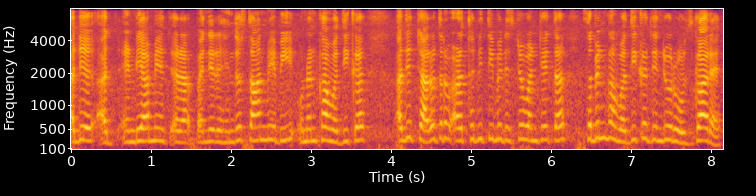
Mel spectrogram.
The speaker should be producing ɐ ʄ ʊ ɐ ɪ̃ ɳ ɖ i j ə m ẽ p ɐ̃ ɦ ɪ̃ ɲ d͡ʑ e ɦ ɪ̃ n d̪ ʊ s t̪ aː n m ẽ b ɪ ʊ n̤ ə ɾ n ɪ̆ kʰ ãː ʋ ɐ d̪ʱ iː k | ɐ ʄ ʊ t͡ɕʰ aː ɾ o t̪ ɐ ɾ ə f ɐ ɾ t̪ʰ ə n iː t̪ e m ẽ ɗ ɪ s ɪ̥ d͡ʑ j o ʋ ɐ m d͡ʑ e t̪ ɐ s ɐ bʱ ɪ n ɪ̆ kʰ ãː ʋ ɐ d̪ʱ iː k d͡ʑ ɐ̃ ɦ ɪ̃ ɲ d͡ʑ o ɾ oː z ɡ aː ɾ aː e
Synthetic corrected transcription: ɐ ʄ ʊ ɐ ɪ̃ ɳ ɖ i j a m ẽ p ɐ̃ ɦ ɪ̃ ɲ d͡ʑ e ɦ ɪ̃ n d̪ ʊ s t̪ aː n m ẽ b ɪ ʊ n̤ ə n ɪ̆ kʰ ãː ʋ ɐ d̪ʱ iː k | ɐ ʄ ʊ t͡ɕ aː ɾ o t̪ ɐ ɾ ə f ɐ ɾ t̪ʰ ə n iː t̪ i m ẽ ɗ ɪ s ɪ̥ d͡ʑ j o ʋ ɐ ɲ d͡ʑ e t̪ ɐ s ɐ bʱ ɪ n ɪ̆ kʰ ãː ʋ ɐ d̪ʱ iː k d͡ʑ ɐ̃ ɦ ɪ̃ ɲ d͡ʑ o ɾ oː z ɡ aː ɾ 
